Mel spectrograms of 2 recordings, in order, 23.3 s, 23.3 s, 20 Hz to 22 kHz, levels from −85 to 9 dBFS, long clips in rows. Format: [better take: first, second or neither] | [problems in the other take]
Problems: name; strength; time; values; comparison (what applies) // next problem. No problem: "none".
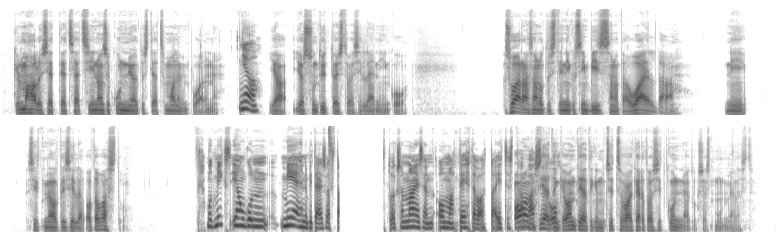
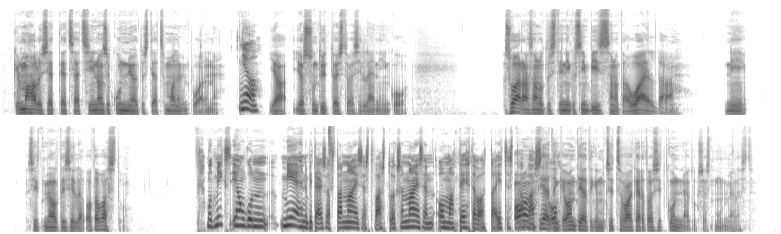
second | audio cutting out; at 17 s for 0.5 s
